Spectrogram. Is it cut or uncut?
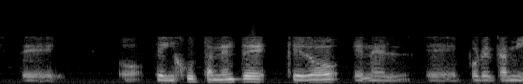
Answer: cut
